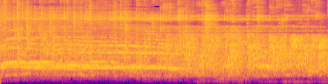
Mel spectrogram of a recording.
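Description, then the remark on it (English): A comedy show audience applauds steadily after being asked to clap if they love black people, a loud, dense wash of many hands clapping at once, with some cheering and whoops mixed in throughout. “If you love black people, clap your hands.”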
